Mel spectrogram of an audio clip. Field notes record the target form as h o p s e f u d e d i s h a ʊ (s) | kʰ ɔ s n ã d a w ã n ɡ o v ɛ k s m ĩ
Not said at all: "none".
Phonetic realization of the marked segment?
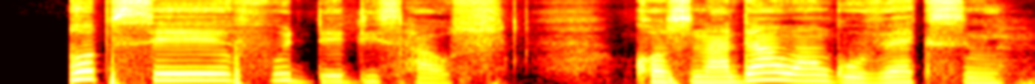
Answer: s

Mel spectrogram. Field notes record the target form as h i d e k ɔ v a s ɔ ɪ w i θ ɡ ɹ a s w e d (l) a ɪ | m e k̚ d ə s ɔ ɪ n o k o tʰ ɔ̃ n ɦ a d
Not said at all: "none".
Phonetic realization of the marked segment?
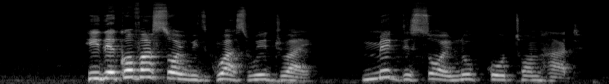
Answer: ɹ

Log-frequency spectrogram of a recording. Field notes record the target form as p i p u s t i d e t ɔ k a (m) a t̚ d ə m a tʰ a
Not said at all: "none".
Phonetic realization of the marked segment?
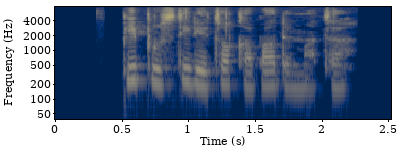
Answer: b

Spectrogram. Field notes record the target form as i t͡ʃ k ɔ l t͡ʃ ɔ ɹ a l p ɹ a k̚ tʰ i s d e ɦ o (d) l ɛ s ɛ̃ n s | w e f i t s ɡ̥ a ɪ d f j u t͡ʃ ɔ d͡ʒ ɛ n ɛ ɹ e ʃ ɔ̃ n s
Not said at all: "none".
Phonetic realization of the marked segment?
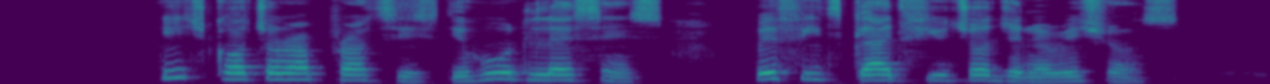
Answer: d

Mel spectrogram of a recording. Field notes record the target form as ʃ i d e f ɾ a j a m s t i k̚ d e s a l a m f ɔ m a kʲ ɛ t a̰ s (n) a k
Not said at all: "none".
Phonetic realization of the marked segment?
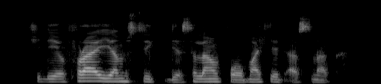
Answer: n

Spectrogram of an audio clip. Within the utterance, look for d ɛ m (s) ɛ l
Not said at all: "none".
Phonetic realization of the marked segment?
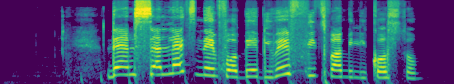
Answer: s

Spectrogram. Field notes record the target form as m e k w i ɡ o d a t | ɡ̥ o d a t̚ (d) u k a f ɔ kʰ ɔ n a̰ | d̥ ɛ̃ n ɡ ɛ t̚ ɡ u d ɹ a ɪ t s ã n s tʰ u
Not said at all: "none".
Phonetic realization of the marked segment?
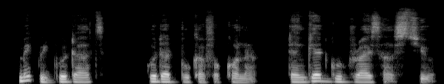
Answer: b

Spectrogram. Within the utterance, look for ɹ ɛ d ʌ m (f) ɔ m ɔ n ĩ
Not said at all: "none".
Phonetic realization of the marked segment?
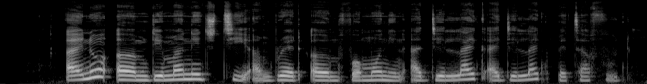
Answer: f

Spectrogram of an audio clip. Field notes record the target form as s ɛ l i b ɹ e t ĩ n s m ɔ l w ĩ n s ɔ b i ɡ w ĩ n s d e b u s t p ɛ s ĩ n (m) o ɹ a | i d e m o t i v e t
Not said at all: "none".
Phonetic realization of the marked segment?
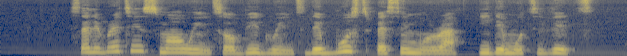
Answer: m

